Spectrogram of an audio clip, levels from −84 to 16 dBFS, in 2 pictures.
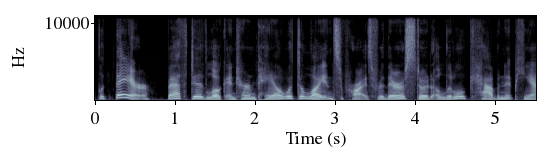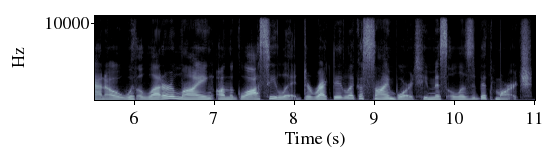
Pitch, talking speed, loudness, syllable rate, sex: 195 Hz, 195 wpm, -20 LUFS, 5.1 syllables/s, female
